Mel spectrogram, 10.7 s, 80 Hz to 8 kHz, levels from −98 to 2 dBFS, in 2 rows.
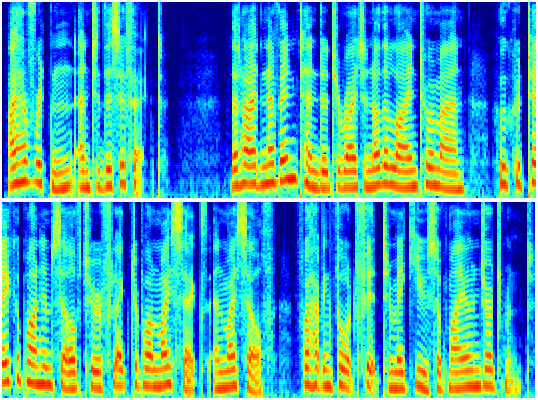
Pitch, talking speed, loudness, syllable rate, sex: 210 Hz, 235 wpm, -17 LUFS, 6.1 syllables/s, female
